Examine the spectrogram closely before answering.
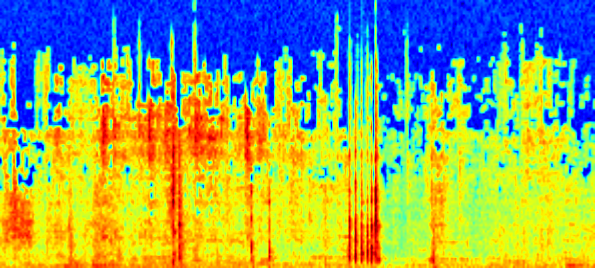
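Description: A hand lifts a lid off a glass candle jar with a soft clink.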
